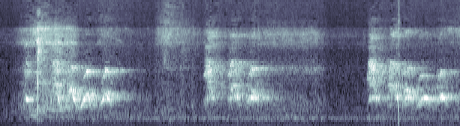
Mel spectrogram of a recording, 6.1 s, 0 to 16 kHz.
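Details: At 22:30 on 18 May 2021 a neighbour's dog across a street in Castelldefels, Spain, barks at night: three separate bursts of yelping, whining barks roughly every two seconds, over a steady background hum.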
